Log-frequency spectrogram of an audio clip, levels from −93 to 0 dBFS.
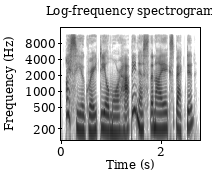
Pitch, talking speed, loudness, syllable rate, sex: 210 Hz, 215 wpm, -20 LUFS, 5.7 syllables/s, female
